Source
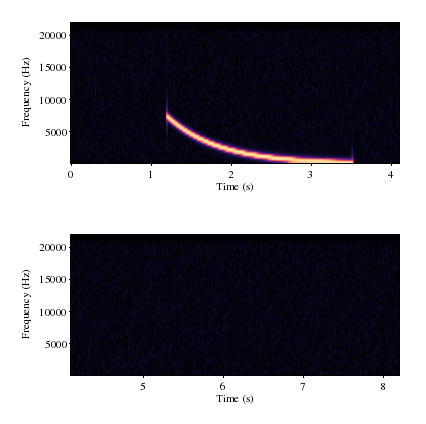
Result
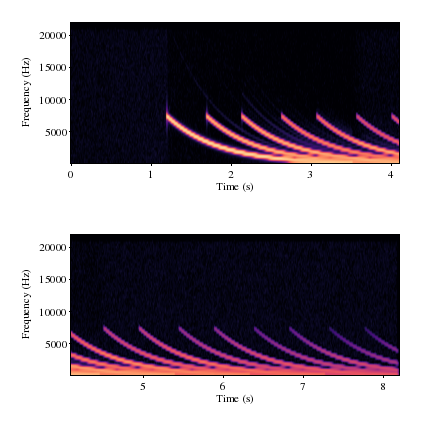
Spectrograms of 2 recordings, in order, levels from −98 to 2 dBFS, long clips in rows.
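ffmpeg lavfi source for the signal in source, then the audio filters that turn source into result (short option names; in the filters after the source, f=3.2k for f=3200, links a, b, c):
-f lavfi -i "aevalsrc='0.531*clip(min(t,2.33-t)/0.01,0,1)*sin(2*PI*7500*2.33/log(210/7500)*(exp(log(210/7500)*t/2.33)-1))':d=2.33:s=44100"
-filter_complex "[0:a]asplit=2[a][b];[b]adelay=939,lowpass=f=4.8k:p=1,volume=-7.5dB,asplit=2[c][d];[d]adelay=939,lowpass=f=4.8k:p=1,volume=0.54,asplit=2[e][f];[f]adelay=939,lowpass=f=4.8k:p=1,volume=0.54,asplit=2[g][h];[h]adelay=939,lowpass=f=4.8k:p=1,volume=0.54,asplit=2[i][j];[j]adelay=939,lowpass=f=4.8k:p=1,volume=0.54,asplit=2[k][l];[l]adelay=939,lowpass=f=4.8k:p=1,volume=0.54,asplit=2[m][n];[n]adelay=939,lowpass=f=4.8k:p=1,volume=0.54[o];[c][e][g][i][k][m][o]amix=inputs=7:normalize=0[p];[a][p]amix=inputs=2:normalize=0,acompressor=threshold=-14dB:ratio=2,asplit=2[q][r];[r]aecho=0:1:498:0.355[s];[q][s]amix=inputs=2:normalize=0"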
